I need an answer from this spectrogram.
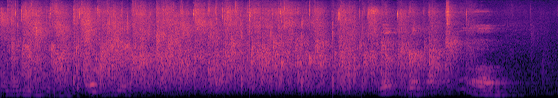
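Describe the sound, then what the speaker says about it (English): Audience applause fills a room after a lecture presentation at a lunch club in Oklahoma City, steady and dense clapping that fades out near the end as a voice begins. "Nice presentation. Round of applause."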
